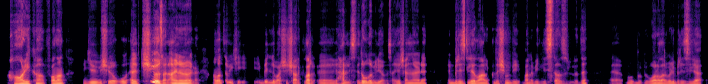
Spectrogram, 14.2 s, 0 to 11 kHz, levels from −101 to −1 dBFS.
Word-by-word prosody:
harika." 125 -1 +2
falan 110 +1 +2 0.5
gibi 110 0 -1
bir - - -7
şey 120 +3 -1
ol 105 -2 -4
evet, 135 0 +1
kişiye 350 -2 +7
özel, 420 - +8
aynen 125 -1 +6
öyle 110 -6 0 0.3
ama 160 0 -1
tabii 145 -4 -9
ki, 80 - -18
iii, 100 -2 -20
belli 110 0 -6
başlı - - -7
şarkılar, - - -1
eee, 85 -1 -9
her - - -6
listede 105 - -3
olabiliyor 90 -3 -2
mesela. - - -14
Geçenlerde, 90 +1 -6 0.4
eee, 90 0 -8
Brezilyalı 95 +1 -1
arkadaşım 95 +1 -4
bir 85 -2 -12
bana 85 -4 -10
bir 85 - -14
liste 85 +1 +2
hazırladı. 75 - -10 0.5
Eee, - - -18 0.2
bu 90 0 -13
bu 90 - -16
bu 90 +1 -3
aralar 85 -1 -2
böyle 85 -1 -6
Brezilyaca, 85 0 -7
95 Hz, 165 wpm, -29 LUFS, 85-115 Hz, 0.5 s, özel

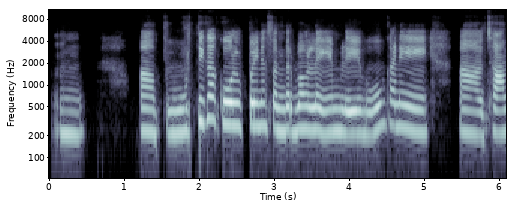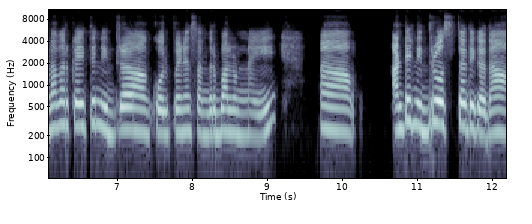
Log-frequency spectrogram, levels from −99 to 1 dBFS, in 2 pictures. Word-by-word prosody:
హ్మ్. 215 -1 -6 0.9
ఆ! - - +3 0.3
పూర్తిగా 235 +10 0
కోల్పోయిన 280 -1 +5
సందర్భంలో 245 0 +1
ఏం 230 - -3
లేవు. 215 -1 +2 0.2
కానీ 275 -2 -2 0.8
ఆహ్, 220 -2 -2
చాలా 225 +2 +2
వరకైతే 280 0 0
నిద్ర 235 0 -1 0.4
కోల్పోయిన 225 +1 -2
సందర్భాలున్నాయి. 215 -1 -4 0.8
ఆహ్, 235 -2 +1 0.6
అంటే 255 +6 +3
నిద్ర 275 +2 0
వస్తది 275 0 +1
కదా 215 +1 +1
235 Hz, 95 wpm, -21 LUFS, 220-270 Hz, 0.9 s, కోల్పోయిన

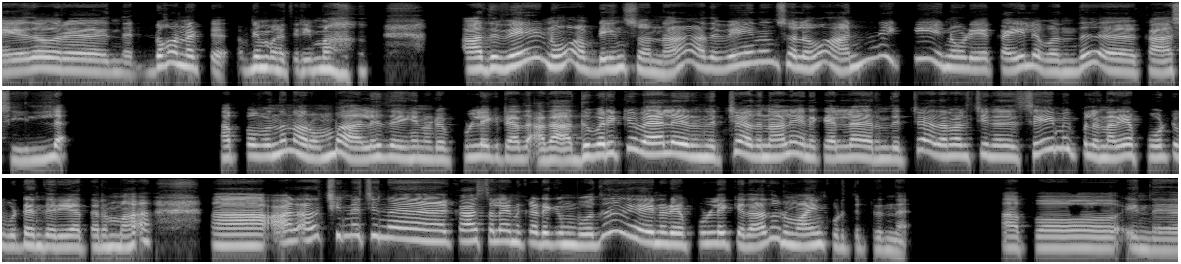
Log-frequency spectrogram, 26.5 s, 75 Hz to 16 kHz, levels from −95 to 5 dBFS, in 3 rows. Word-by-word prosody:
ஏதோ 225 +3 +1
ஒரு 210 -1 +1 0.3
இந்த 180 -2 -8 0.2
டோனட் 260 -4 +1 0.2
அப்படிம்பாங்க 220 -1 0
தெரியுமா? 215 +2 0 1.1
"அது 235 +2 +3
வேணும்" 310 - +2
அப்படின்னு 220 +3 -1
சொன்னா, 185 -3 -2 0.2
அது 230 -1 -4
வேணும்ன்னு 320 +2 -3
சொல்லவும், 260 +5 -1
அன்னைக்கு 425 - -5
என்னுடைய 235 -4 -1
கைல 250 +5 0
வந்து 190 +9 -3 0.5
காசு 190 +1 -2 0.2
இல்ல 200 +4 -2 1.3
அப்போ 215 +2 -5
வந்து 255 +7 +1
நான் 245 -6 +3
ரொம்ப 220 +5 0
அழுதேன், 215 +1 0
என்னுடைய 200 -1 -3
புள்ளகிட்ட. 225 -2 -1
அது 200 - -2
அது 200 +2 +3
அதுவரைக்கும் 255 - +2
வேல 275 +1 +7
இருந்துச்சு. 225 +2 0
அதனால 225 0 +1
எனக்கு 215 -2 -2
எல்லாம் 220 +1 +2
இருந்துச்சு. 200 - -6
அதனால 240 -1 +1
சின்ன 240 -3 -2 0.2
சேமிப்பில 330 - -1
நெறைய 225 +4 +4
போட்டு 225 +1 -3
விட்டேன் 210 0 -1
தெரியாத்தனமா. 200 0 0 0.6
அ - - +1 0.5
ஆனாலும் 315 +4 +1
சின்ன 405 0 -3
சின்ன 370 -3 -1 0.5
காசெல்லாம் 280 0 +3
எனக்கு 260 -2 -1
கெடைக்கும்போது 235 - 0 0.3
என்னுடைய 245 -2 +3
பிள்ளைக்கு 245 -2 -1
எதாவது 225 +11 +1
ஒண்ணு 235 -6 0
வாங்கி 225 +3 +1
குடுத்துட்டுருந்தேன். 175 -5 -10 0.8
அப்போ 190 +1 -6 0.7
இந்த 170 -2 -7
230 Hz, 130 wpm, -20 LUFS, 205-265 Hz, 1.3 s, வேல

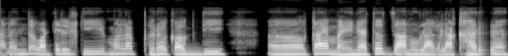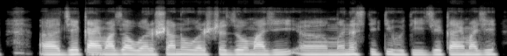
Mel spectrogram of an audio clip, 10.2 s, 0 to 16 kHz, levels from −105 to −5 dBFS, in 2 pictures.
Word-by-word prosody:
आनंद 135 +6 -5
वाटेल, 150 +2 0
की 165 -1 -3
मला 160 +2 -2 0.2
फरक 150 0 -1
अगदी 140 +3 +1 0.5
अ, 140 - -3 0.4
काही 160 +1 +5
महिन्यातचं 140 +3 +3
जाणवू 140 -2 +3
लागला 125 -1 +1
कारण 145 0 0
अ, 145 - -1 0.5
अ, 135 0 +4
जे 140 - +3
काही 140 -1 +5
माझा 135 +1 +3
वर्षानुवर्ष 135 +2 +1
जो 140 0 +1
माझी 130 +1 0
अ, 135 -1 -1
मनस्थिती 140 +1 -2
होती. 125 -2 -4
जे 135 - -1
काही 130 -1 +2
माझी 130 +2 -1
140 Hz, 155 wpm, -23 LUFS, 135-145 Hz, 0.5 s, काही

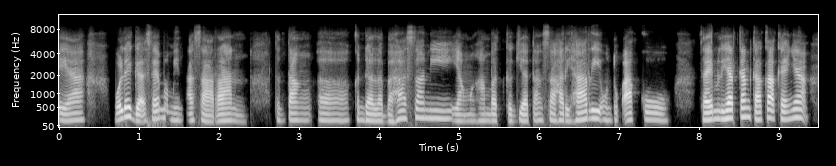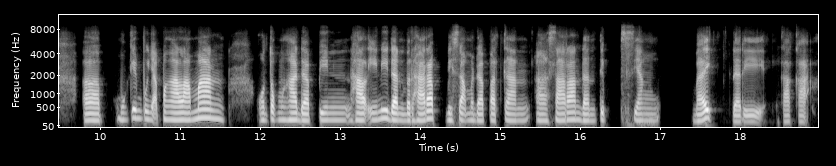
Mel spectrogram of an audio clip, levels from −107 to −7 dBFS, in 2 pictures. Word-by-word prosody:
ya. 165 +2 -2 0.4
Boleh 190 +9 +3
nggak - - +2
saya 195 +1 -1
meminta 165 -5 -6
saran. 150 0 -1 0.4
Tentang, 165 0 -5
eee, 160 -1 -5
kendala 160 -3 -2
bahasa 200 - -3
nih 205 -4 -5
yang 150 -1 -4
menghambat 155 0 -6
kegiatan 155 +2 -4
sehari-hari 170 +5 0
untuk 170 0 -10
aku. 175 -2 -1 0.4
Saya 175 0 +5
melihat 200 +2 +4
kan 240 0 +3
Kakak 195 +1 +4
kayaknya, 210 +4 +1 0.4
eee, 160 0 +4 0.2
mungkin 200 +3 -2
punya 190 -4 -1
pengalaman, 185 +3 +5 0.4
untuk 175 0 -3
menghadapin 170 -1 0
hal 165 -1 +6
ini 190 +5 -1
dan 165 -2 +6
berharap 160 +5 +5
bisa 165 -1 -1
mendapatkan, 155 0 -2
eee, 155 -1 -4
saran 175 +2 +3
dan 155 -1 -1
tips - - -10
yang 160 -2 -6 0.4
baik 430 0 +4 0.2
dari 140 -1 -3 0.2
Kakak. - - -4
170 Hz, 135 wpm, -24 LUFS, 160-185 Hz, 0.4 s, hal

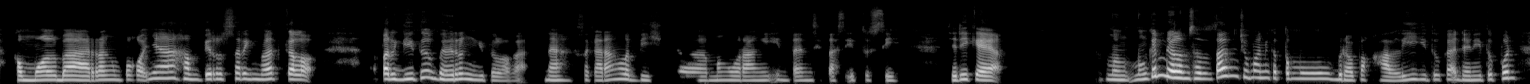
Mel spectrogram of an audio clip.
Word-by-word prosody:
ke 200 - +4
mall 200 +1 +3
bareng, 210 +1 +4
pokoknya 275 +7 0
hampir 245 -1 +1
sering 255 -1 -2
banget 250 +2 +1
kalau 225 -3 +3 0.7
pergi 245 0 +4
tuh 315 -2 -1
bareng 235 -1 +1
gitu 190 -1 -9
loh, - - -8
Kak. - - -10 0.2
Nah, 195 -1 -2
sekarang 200 +3 -4
lebih 195 -3 -5 0.2
ke 200 - -6 0.3
mengurangi 195 0 -4
intensitas 190 -1 -9
itu 190 +2 -14
sih, 185 -1 -10 0.5
jadi 195 +4 +1
kayak 195 -4 +5 1.1
mung 210 -3 -2
mungkin 250 - +1
dalam 300 -3 +9
1 260 -2 +1
tahun 385 +3 +5
cuman 315 -1 -2
ketemu 265 -2 -2
berapa 205 -1 -1
kali 195 +6 -3
gitu, 220 - -6
Kak. 230 - -3
Dan 200 0 -2
itu 225 +3 -6
pun 290 +3 +1
220 Hz, 150 wpm, -20 LUFS, 195-255 Hz, 1.1 s, dalam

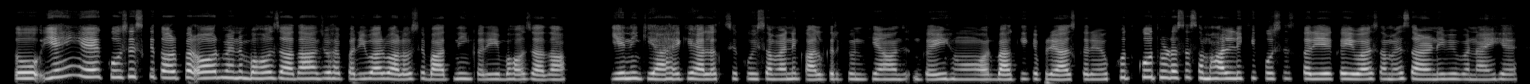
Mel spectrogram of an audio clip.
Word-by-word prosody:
तो 275 0 +5
यही 365 +8 0
है, 345 0 +6
कोशिश 335 +1 -1
के 350 - -7
तौर 305 -2 +3
पर 315 - +5
और 295 +1 +4
मैंने 300 -1 +1
बहुत 280 +1 +2
ज़्यादा 265 -1 +3
जो 275 +1 -1
है 265 -1 -2
परिवार 260 +1 +1
वालों 245 -1 +2
से 270 +2 -7
बात 235 -2 +1
नहीं 255 0 -1
करी, 240 0 -4
बहुत 240 0 -2
ज़्यादा 225 -1 -1 0.5
ये 265 +1 +3
नहीं 270 0 +3
किया 255 -2 +1
है 250 +1 +1
कि 265 +2 -2
अलग 240 +1 +1
से 260 - -6
कोई 255 0 -5
समय 240 -1 -1
निकाल 235 -3 -1
कर 245 +1 -5
के 245 +1 -8
उनके 240 0 -6
यहाँ 235 0 -1
ज 235 - -11 0.2
गई 235 +2 0
हूँ, 235 -1 -5 0.2
और 230 +1 -1
बाकी 230 +2 +1
के 255 - -3
प्रयास 230 -1 0
करे 235 -1 -3
हों। 240 - -4
खुद 320 -3 -4
को 335 -1 +3
थोड़ा-सा 310 0 +1
संभालने 275 -2 +3
की 290 +2 -11
कोशिश 270 0 -5
करी 250 -1 +2
है, 255 - +4
कई 255 -1 +4
बार 245 +1 +4
समय-सारणी 245 -1 -1
भी 250 - -2
बनाई 230 -2 -5
है 235 0 -6
255 Hz, 225 wpm, -21 LUFS, 240-275 Hz, 0.5 s, है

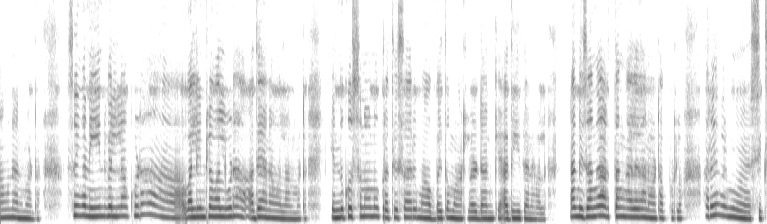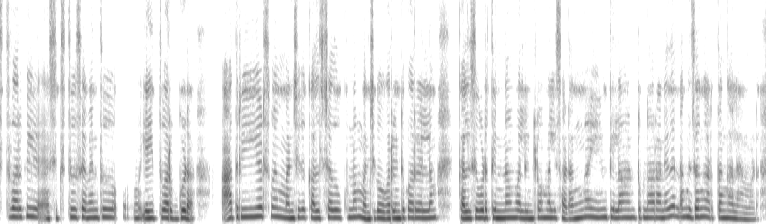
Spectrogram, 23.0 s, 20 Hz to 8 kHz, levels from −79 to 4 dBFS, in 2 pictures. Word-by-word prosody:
అవుననమాట. 260 -4 +1 0.5
So - - -8
ఇంగా 345 0 +1
నేను 320 +1 +2
వెళ్ళినా 330 0 0
కూడా 360 +2 -2 0.6
వాళ్ళ 290 0 +5
ఇంట్లో 310 +2 +2
వాళ్ళు 310 0 +3
గూడా 330 +1 0 0.2
అదే 295 +3 +3
అనేవాళ్ళనమాట. 235 -4 0 0.4
"ఎందుకొస్తున్నావు 310 +4 +2
నువ్వు? 315 -1 -3
ప్రతిసారి 280 +1 -2
మా 260 - +2
అబ్బాయితో 250 +4 -1
మాట్లాడడానికి? 240 0 0
అది 245 +1 0
ఇది 240 - -5
అనేవాళ్ళు." 210 -2 -6 0.4
నాకు 315 - +4
నిజంగా 310 +2 +3
అర్థం 320 +1 -1
కాలేదనమాట 290 -3 +1
అప్పట్లో. 245 0 -7 0.4
అరే 335 +2 0
మేము 310 -3 0 0.3
సిక్స్త్ 245 +4 -6
వరకి 295 +2 0 0.2
ఆహ్, 240 - -1
సిక్స్త్, 260 +3 -5
సెవెన్త్, 275 0 0 0.7
ఏయిత్ 255 +1 -1
వరకు 250 -3 0
గూడా 255 -3 +6 0.5
ఆ - - +2
3 300 -1 0 0.2
ఇయర్స్ 320 0 +1
మేము 310 -1 -2
మంచిగా 260 +2 +2
కలిసి 260 -1 0
చదువుకున్నాం. 285 +1 -1
మంచిగా 245 +2 +2
ఒకరింటికొకరం 255 +2 +2
ఎళ్ళాం, 270 +2 0 0.4
కలిసి 245 +1 +3
కూడా 270 0 +3
తిన్నాం. 265 +1 +5
వాళ్ళ 260 -2 0
ఇంట్లో 250 +3 0
మళ్ళీ 270 -1 0
సడెన్‌గా 245 +6 0
ఏంటి 290 0 -2
ఇలా 270 +1 -1
అంటున్నారనేది 275 +2 -2
నాకు 300 0 -1
నిజంగా 300 +1 0
అర్థం 270 0 -2
కాలే 245 -2 0
అనమాట. 210 +1 -8
275 Hz, 160 wpm, -30 LUFS, 250-300 Hz, 0.7 s, గూడా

